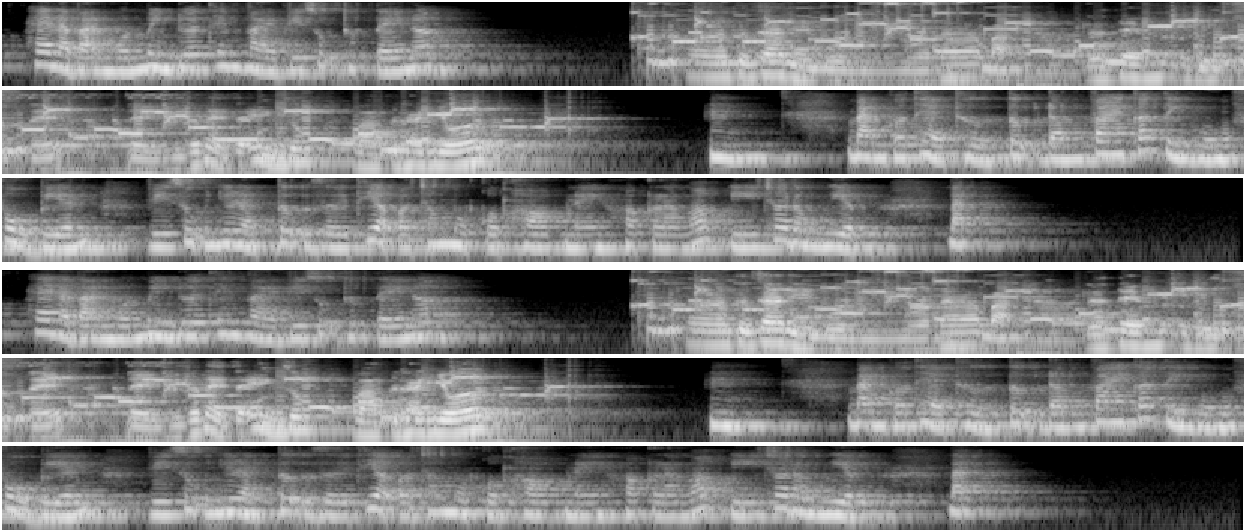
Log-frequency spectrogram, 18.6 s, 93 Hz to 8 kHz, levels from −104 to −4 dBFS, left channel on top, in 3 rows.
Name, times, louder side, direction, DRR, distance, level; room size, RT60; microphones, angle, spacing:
voice 1, 0.1-2.2 9.8-17.2, left 1 dB, 80° left, 1 dB, 1.9 m, -27 dB
sound 1, 3.2-9.1, left 1 dB, 10° left, 1.8 m, -27 dB
voice 2, 3.4-6.5 6.8-8.7, right 3 dB, 70° right, 10 dB, 0.9 m, -25 dB
27.0 x 18.0 x 2.7 m, 0.79 s
head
